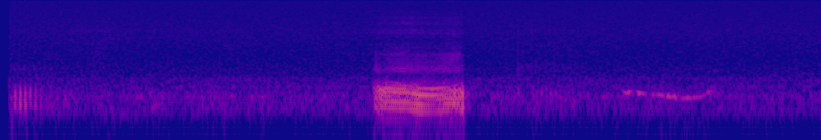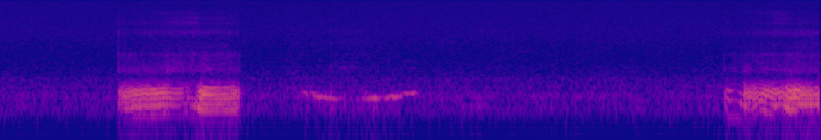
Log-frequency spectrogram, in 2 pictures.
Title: English bulldog, snore, nap, tongue, dog days of summer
